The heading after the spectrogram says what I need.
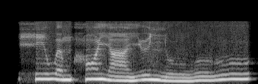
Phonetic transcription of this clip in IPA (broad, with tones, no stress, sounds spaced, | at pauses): h i˦ w ə˧ m h ɔ̃˦ j ã˨ j ɨ˧ ɲ u˨ w u˧ ɣ u˦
